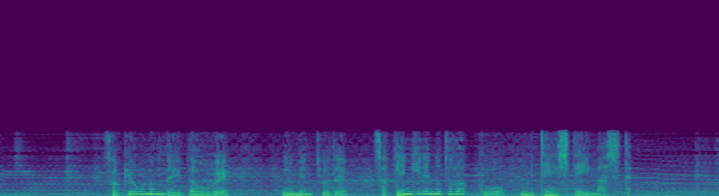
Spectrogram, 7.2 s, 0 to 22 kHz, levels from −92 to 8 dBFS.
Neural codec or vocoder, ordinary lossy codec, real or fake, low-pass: codec, 16 kHz, 0.4 kbps, LongCat-Audio-Codec; none; fake; 7.2 kHz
